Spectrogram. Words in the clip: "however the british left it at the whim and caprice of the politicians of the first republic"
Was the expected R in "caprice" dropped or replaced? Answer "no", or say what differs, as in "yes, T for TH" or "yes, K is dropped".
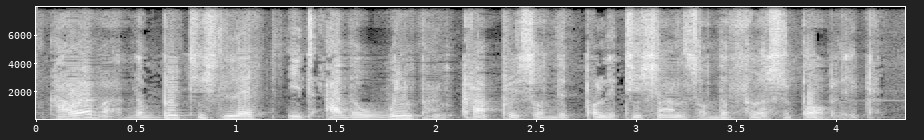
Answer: no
